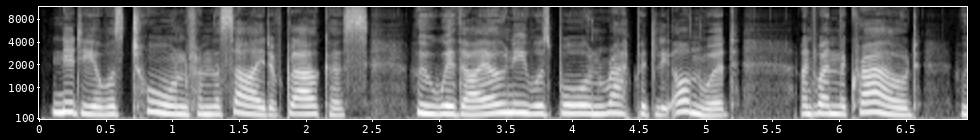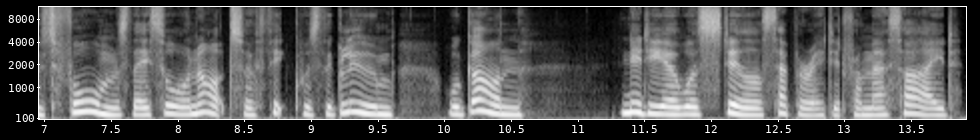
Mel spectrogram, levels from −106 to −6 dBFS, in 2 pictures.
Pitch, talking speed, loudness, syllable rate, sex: 230 Hz, 165 wpm, -17 LUFS, 3.7 syllables/s, female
